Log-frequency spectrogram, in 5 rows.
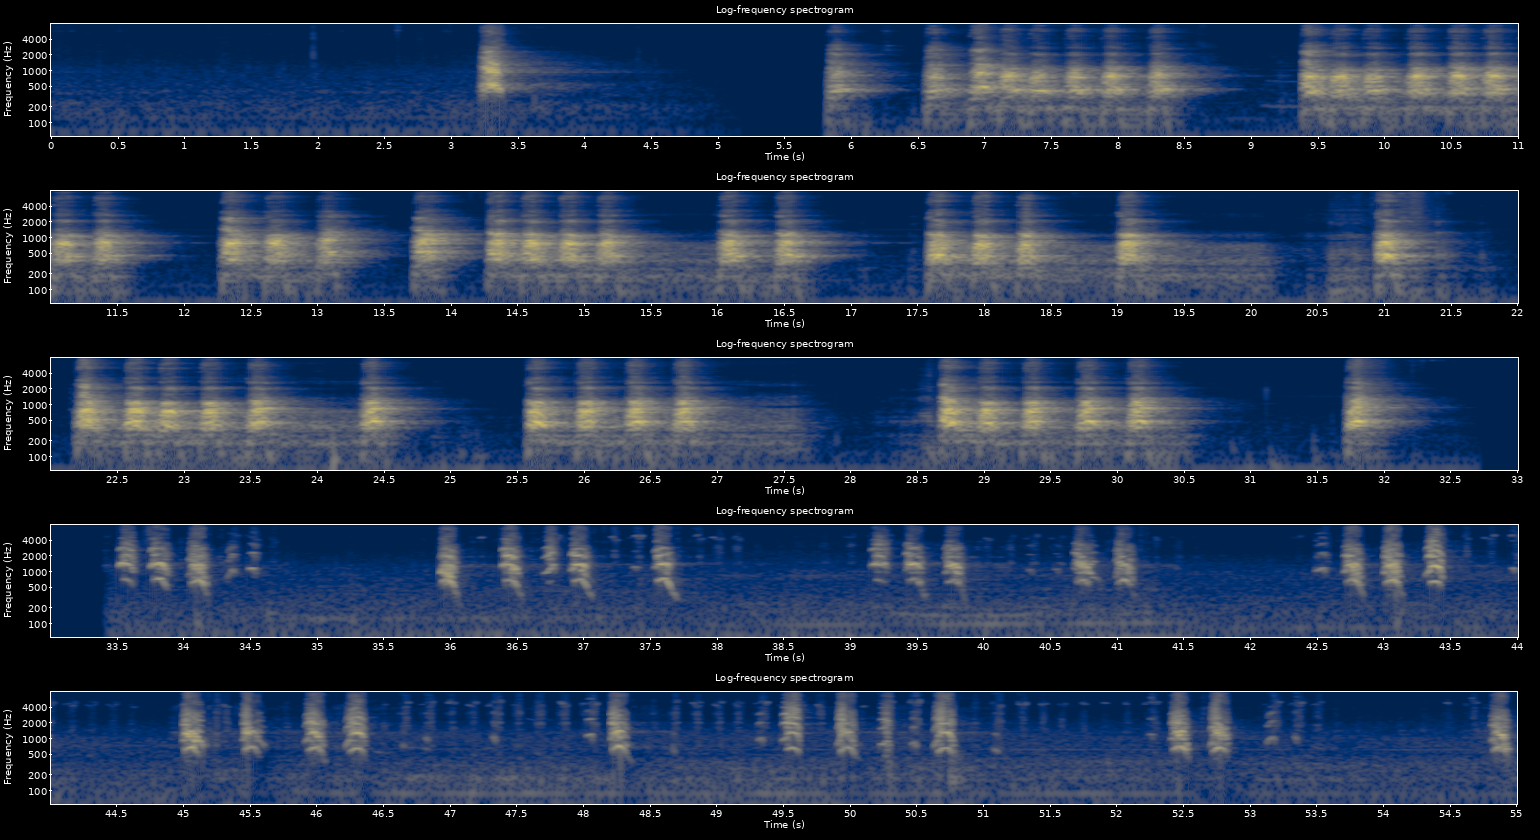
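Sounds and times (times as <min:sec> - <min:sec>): dog barking: 0:03.2 - 0:03.9, 0:05.8 - 0:17.0, 0:17.6 - 0:19.6, 0:20.9 - 0:21.5, 0:22.2 - 0:24.9, 0:25.6 - 0:27.4, 0:28.6 - 0:30.7, 0:31.7 - 0:32.4, 0:33.5 - 0:34.6, 0:35.9 - 0:38.0, 0:39.1 - 0:41.3, 0:42.5 - 0:44.1, 0:45.0 - 0:47.3, 0:48.0 - 0:48.4, 0:49.3 - 0:51.4, 0:52.2 - 0:53.5, 0:54.6 - 0:55.0.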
